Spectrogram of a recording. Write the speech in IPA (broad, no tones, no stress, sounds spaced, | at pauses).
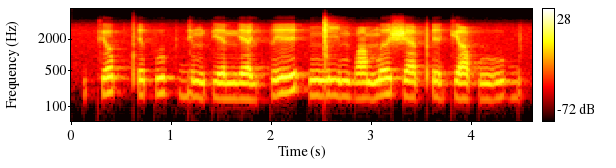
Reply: kʲ ɔ p tʼ ɪ p u k bʲ ə m pʲ ɛ mʲ æ lʲ p ɪ | ŋ͡ǀ i m b ɑ m ə ʃ æ pʼ ɪ kʲ ɑ p u b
